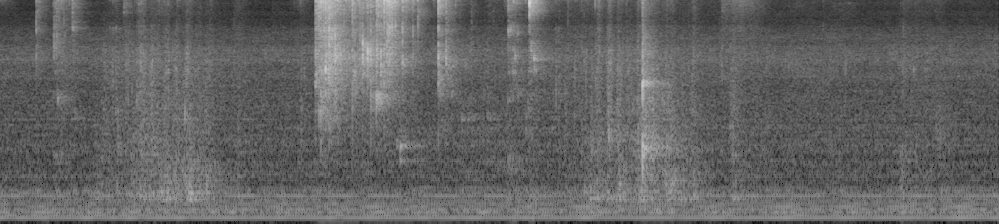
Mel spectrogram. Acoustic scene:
restroom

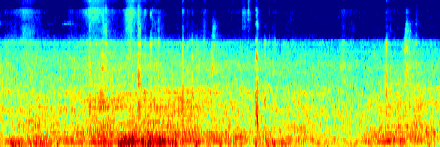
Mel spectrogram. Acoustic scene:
residential area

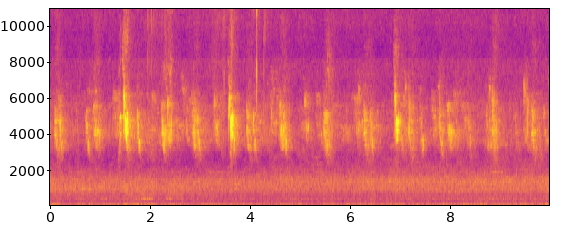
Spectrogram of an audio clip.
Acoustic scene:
park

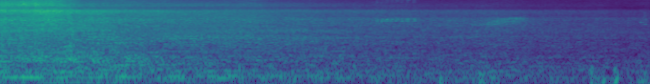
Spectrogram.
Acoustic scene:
street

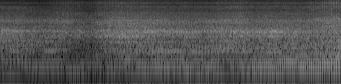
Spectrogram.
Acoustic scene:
residential area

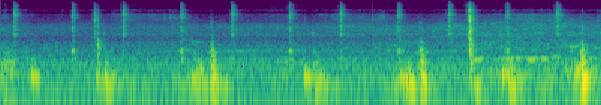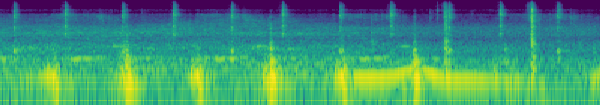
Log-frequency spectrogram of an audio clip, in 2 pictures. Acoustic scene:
car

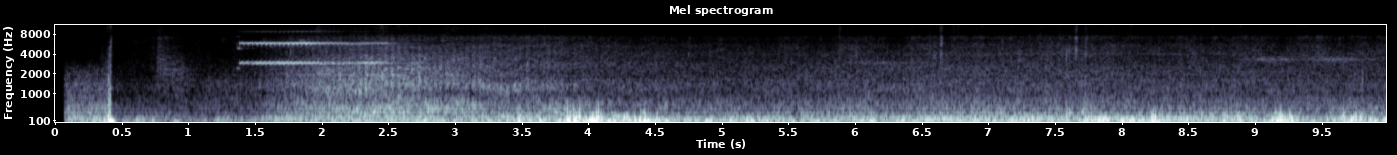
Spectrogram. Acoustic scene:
residential area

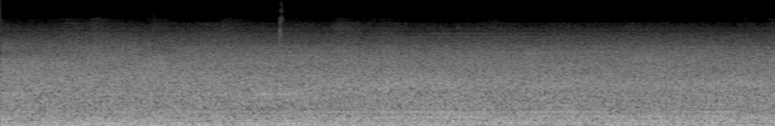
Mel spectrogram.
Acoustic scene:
subway station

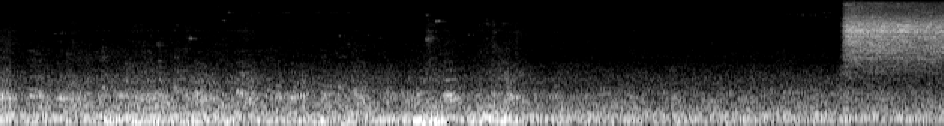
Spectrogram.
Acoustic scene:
bus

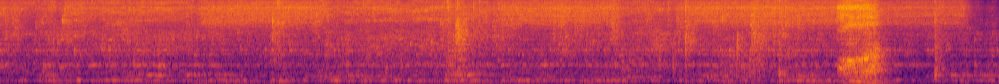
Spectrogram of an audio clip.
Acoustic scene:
restroom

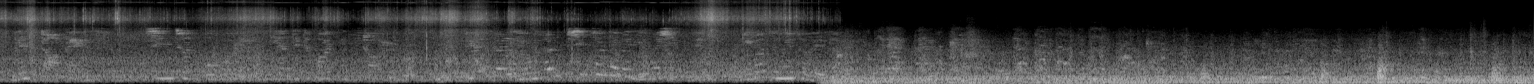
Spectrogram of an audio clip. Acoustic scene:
bus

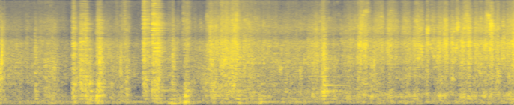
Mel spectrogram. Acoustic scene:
kitchen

